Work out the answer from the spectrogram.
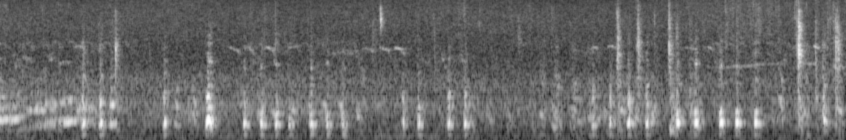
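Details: Backyard flock of hens and a rooster, including Light Brahma, Barred Plymouth Rock, White Leghorn and Rhode Island Red birds, clucking steadily in a series of short, low, rounded notes, several birds overlapping, with soft scratching and pecking clicks.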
